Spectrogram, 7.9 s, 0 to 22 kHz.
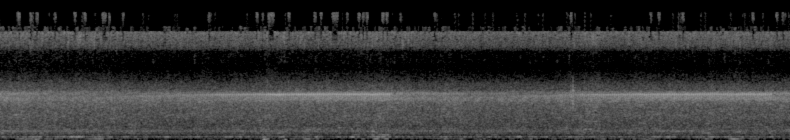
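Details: Droning honey bees at a hive site in Bener Meriah regency, Aceh, Indonesia, during the 5 June 2023 honey harvest. There is a faint, unbroken, low hum over a hissing background with occasional small taps.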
